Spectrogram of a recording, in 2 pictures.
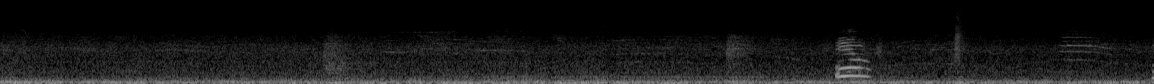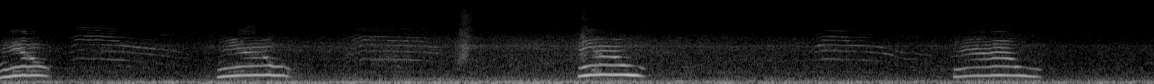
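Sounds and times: kitten meowing: 10.6s - 16.3s, 19.6s - 22.0s.

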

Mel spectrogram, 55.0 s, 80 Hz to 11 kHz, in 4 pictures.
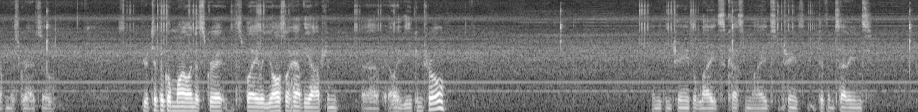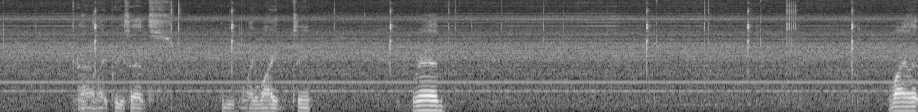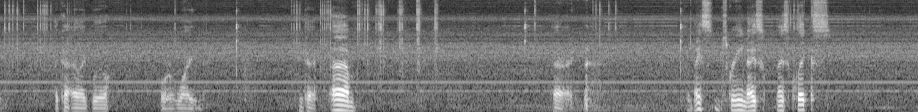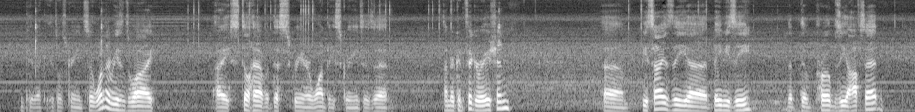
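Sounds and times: faint steady whine: 0.0s - 55.0s
rotary knob clicking: 0.6s - 4.0s, 24.3s - 25.8s, 27.6s - 28.4s, 31.0s - 34.2s, 35.4s - 35.7s, 36.4s - 36.9s, 44.1s - 44.4s, 45.2s - 46.2s, 47.0s - 48.1s, 50.5s - 51.2s.

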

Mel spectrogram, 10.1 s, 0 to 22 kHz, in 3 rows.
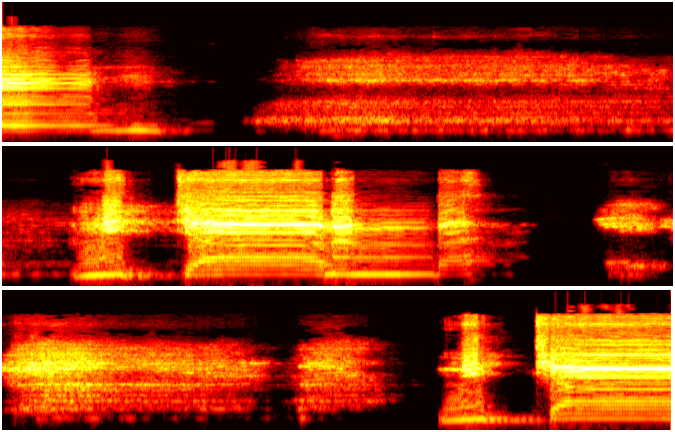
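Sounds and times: group chanting in unison: 1.2s - 4.0s, 6.4s - 8.7s.

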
